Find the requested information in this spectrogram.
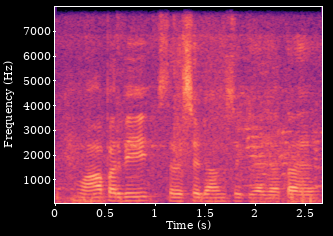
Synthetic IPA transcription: ʋɐɦãpɐɾbʱiɪst̪ɐɾəseɖãːnsekijad͡ʒaːt̪aɦɛː

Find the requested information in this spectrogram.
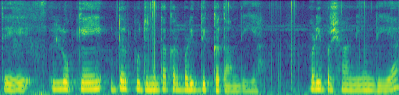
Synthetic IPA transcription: t̪eːloːkẽːĩːʊd̪ːəɾpʊd͡ʒneːt̪akəɾbəɽiːd̪ɪkːət̪ãːnd̪iːɛː | bəɽiːpɾəʃaːniːɦʊ̃nd̪iːɛː

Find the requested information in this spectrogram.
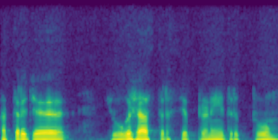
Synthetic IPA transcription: ɐt̪ɾɐt͡ʃɐ | joːɡɐʃaːst̪ɾɐsjɐpɾɐɳeːt̪ɾut̪ʋɐm

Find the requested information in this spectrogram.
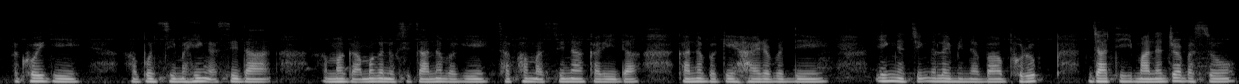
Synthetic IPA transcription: ɐkʰojɡi | punsimɐɦiŋɐsidɐː | mɐɡɐːmɐɡɐnuksit͡ʃanɐbɐɡisɐk̚pʰɐmɐsinɐkɐɾidɐkanːɐbɐɡihajɾɐbɐdiː | ŋnɐt͡ʃik̚nɐlɐjminɐbɐpʰuɾup̚d͡ʒatimanɐdɾɐbɐsu

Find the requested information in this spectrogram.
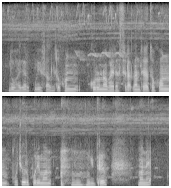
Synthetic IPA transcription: d̪uɦad͡ʒaɾkuɽisalt̪ɔkʰɔnkoɾonabʱajɾast͡ʃɛla̰ʔkant̪ɛ̰ʔa̰t̪ɔkʰɔnpɔt͡ʃuɾpɔɾiman | ɡid̪ɾəmanɛ

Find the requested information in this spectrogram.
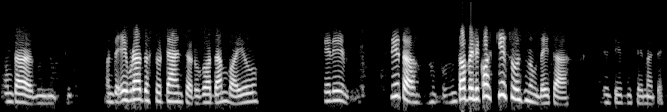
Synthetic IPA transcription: unt̪ʌ | ʌnt̪ʌewʈad͡zʌst̪oɖansʌɾuɡʌrd̪ambʱʌjo | keɾi | t̪et̪ʌt̪ʌpaĩlekʌkesot͡snuɦũd̪ʌjt͡sʰʌ | t̪ebisʌjmat͡saj̃

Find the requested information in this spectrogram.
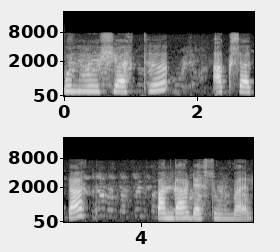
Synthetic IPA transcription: ɡunʋuɕəst̪ʰ | əksat̪at̪ | pənd̪aɖɛsumbəɾ

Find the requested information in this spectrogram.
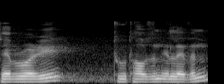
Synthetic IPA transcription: ebɾuaɾi | tut̪ʰawzandilebɛn

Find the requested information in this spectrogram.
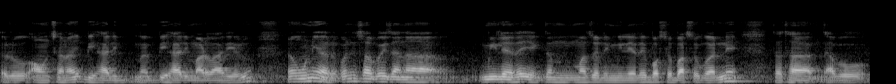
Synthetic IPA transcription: ɾua̰w̃nt͡sʰʌnɦʌjbiɦaɾibiɦaɾimaɽwaɾiɦʌɾu | rʌuniɦʌɾupʌnisʌbʌjd͡zana | mileɾʌjek̚d̪ʌmːʌd͡zolimileɾʌjbʌsobasoɡʌrne | t̪ʌt̪ʰaʌ̰bʌ

